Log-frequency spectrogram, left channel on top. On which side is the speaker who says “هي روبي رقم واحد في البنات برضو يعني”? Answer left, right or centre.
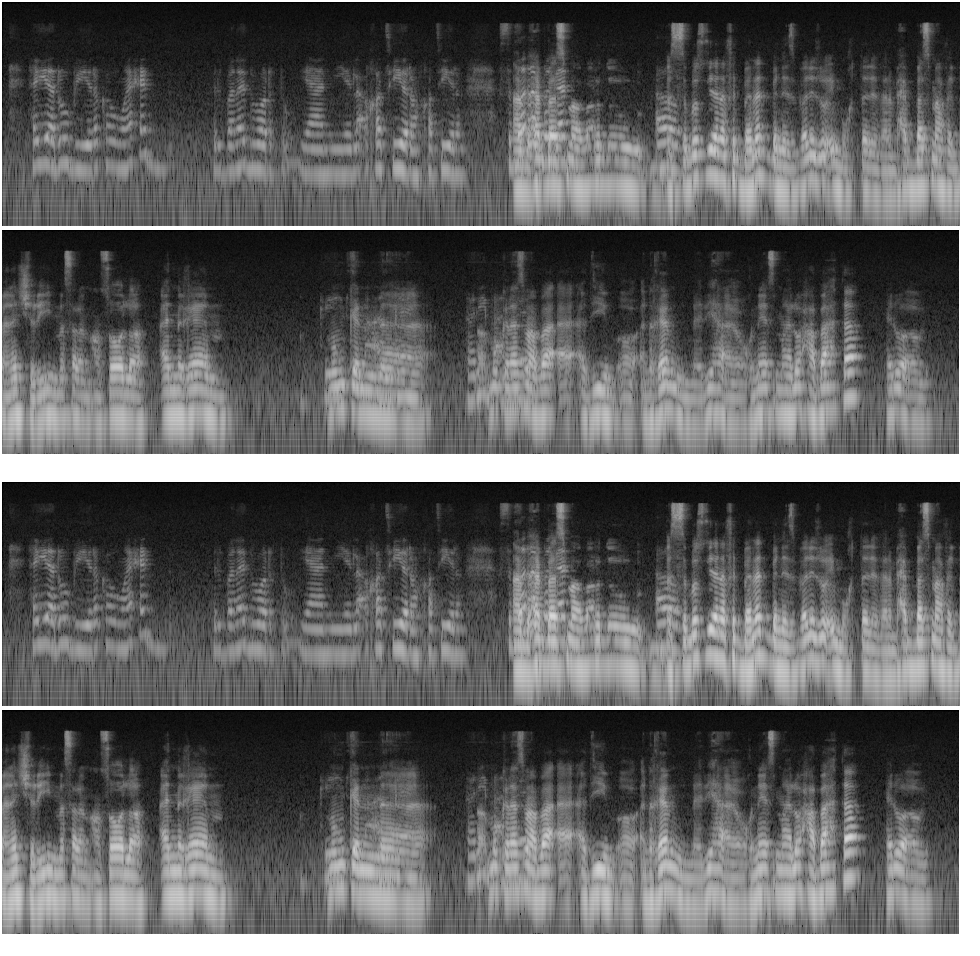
Centre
